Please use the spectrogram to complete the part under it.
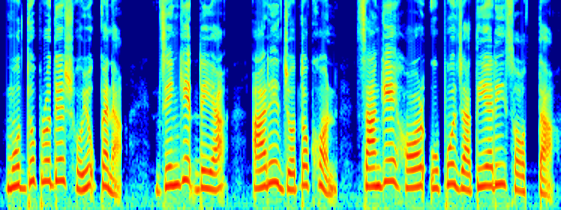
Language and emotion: Santali, neutral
